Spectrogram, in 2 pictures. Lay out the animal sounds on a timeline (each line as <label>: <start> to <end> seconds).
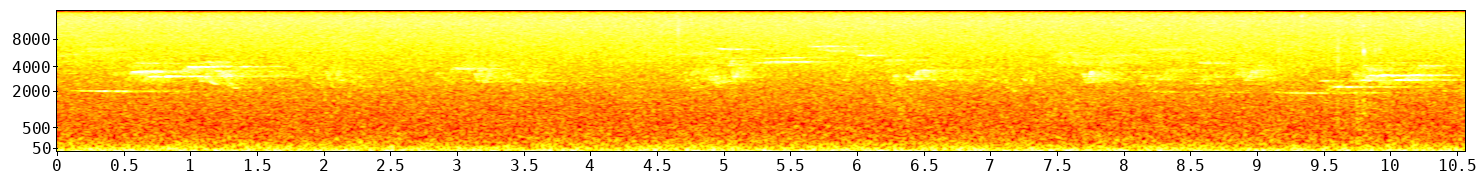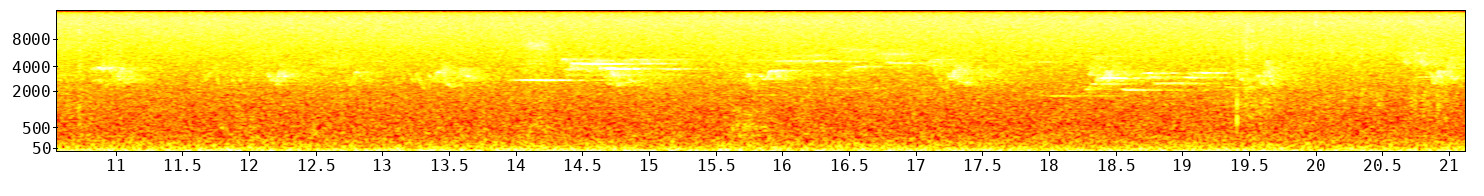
Hermit Thrush (Catharus guttatus): 0.0 to 1.9 seconds
Red-eyed Vireo (Vireo olivaceus): 0.0 to 21.1 seconds
Hermit Thrush (Catharus guttatus): 4.7 to 6.3 seconds
Hermit Thrush (Catharus guttatus): 9.0 to 10.8 seconds
Hermit Thrush (Catharus guttatus): 13.8 to 15.3 seconds
Black-throated Green Warbler (Setophaga virens): 15.7 to 17.3 seconds
Hermit Thrush (Catharus guttatus): 17.9 to 19.6 seconds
